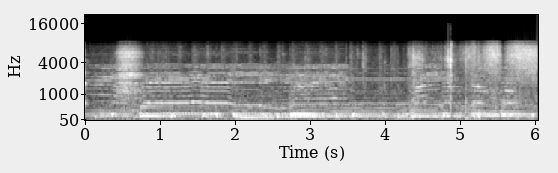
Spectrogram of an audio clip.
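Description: Paper rubbing and sliding as a stamped card panel is positioned and pressed flat onto a note card, with a brief swish about half a second in and a longer, louder rubbing near the end. Soft background music with sustained notes plays underneath.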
